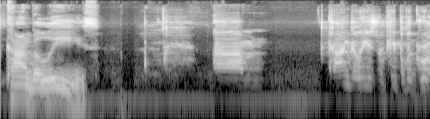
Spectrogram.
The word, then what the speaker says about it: Congolese: He can't even pronounce it. It's Congolese.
